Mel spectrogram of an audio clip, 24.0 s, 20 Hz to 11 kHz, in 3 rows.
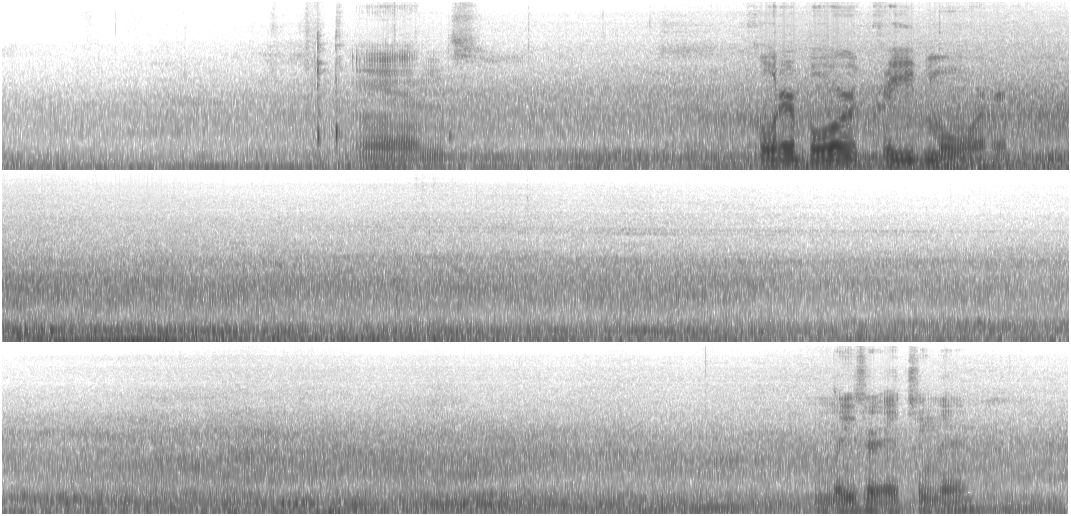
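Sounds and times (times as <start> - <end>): car running rumble: 1.8 - 7.6.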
